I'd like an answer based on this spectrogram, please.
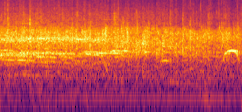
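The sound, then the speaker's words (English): Audience applause welcoming comedian Eddie Izzard, dense and loud clapping that carries on steadily without a break throughout. “Ladies and gentlemen, please give it up and welcome the magnificent Mr. Eddie Izzard.”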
